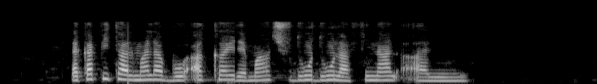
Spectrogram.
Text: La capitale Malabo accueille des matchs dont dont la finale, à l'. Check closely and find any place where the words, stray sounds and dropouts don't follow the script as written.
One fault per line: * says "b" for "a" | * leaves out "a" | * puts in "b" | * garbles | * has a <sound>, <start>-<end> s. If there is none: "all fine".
all fine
